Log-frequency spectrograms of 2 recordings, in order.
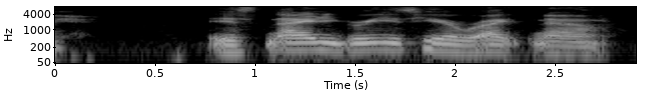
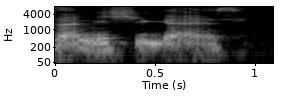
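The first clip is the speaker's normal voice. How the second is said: soft, lower whispered repeat; 10 semitones lower, 6 dB quieter than usual. Real, not acted. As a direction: breathe it out tenderly. Says it twice, second whispered.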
